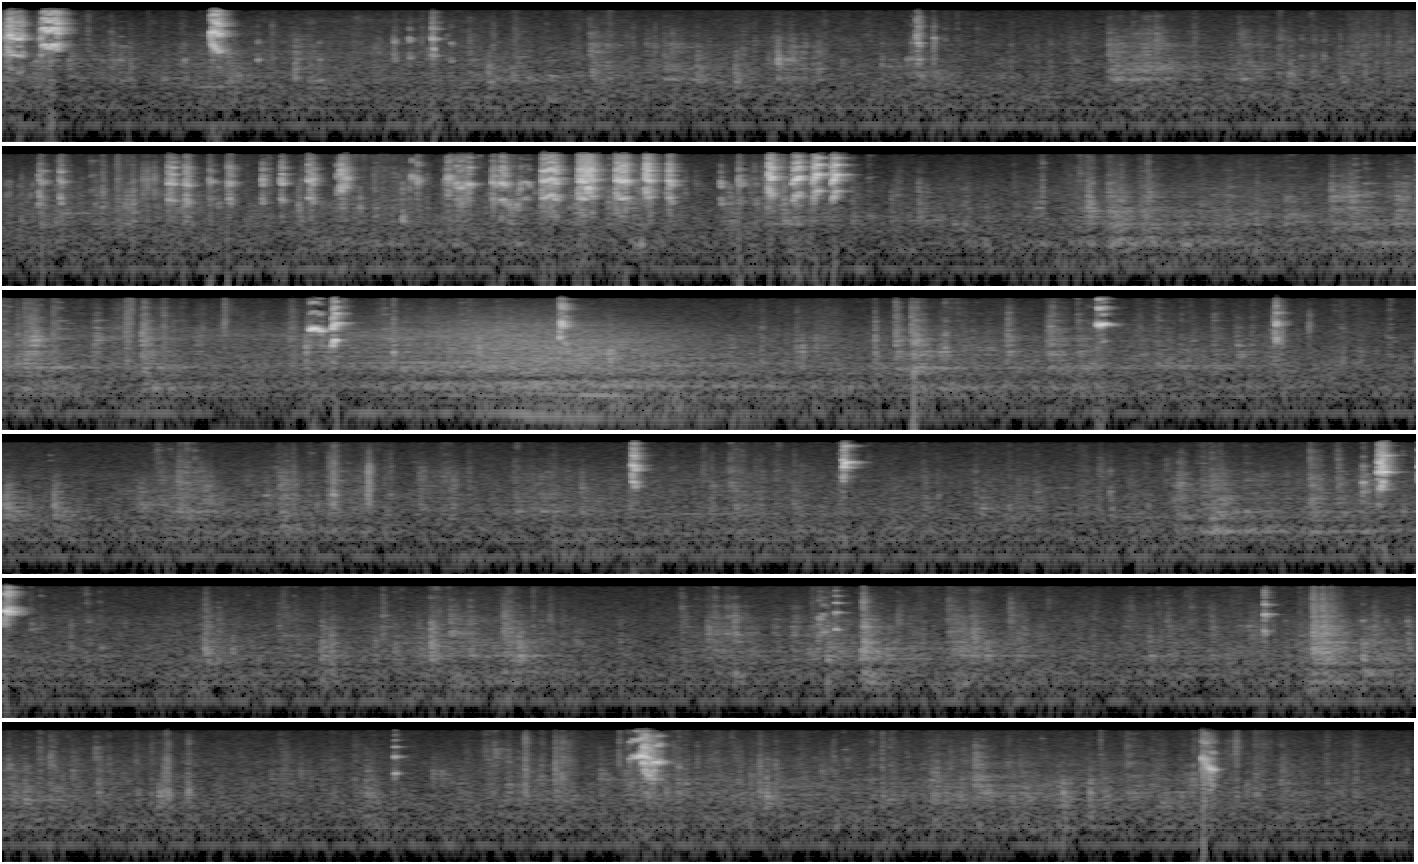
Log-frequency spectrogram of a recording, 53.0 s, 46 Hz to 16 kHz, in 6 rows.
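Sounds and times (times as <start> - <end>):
lovebird chirping: 0.0 - 0.5, 1.3 - 1.5, 9.0 - 14.2, 19.6 - 19.9, 31.8 - 32.0, 35.0 - 35.5, 48.1 - 48.4.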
